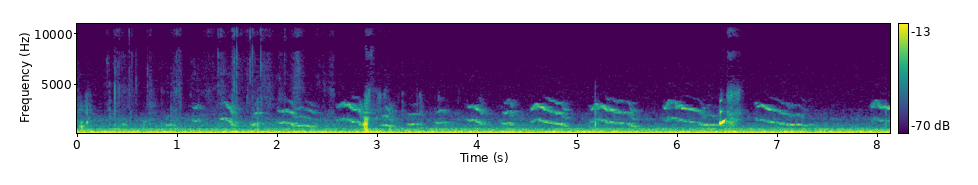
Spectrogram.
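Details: Poodle–Shih Tzu mix dog (Canis lupus familiaris), whimper.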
